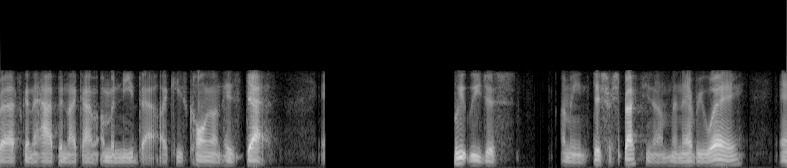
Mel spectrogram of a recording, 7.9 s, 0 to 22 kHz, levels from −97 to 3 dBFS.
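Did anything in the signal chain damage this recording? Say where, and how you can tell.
Yes. At 3.24 s the speech cuts off in mid-flow and the output falls completely silent until 4.56 s, a gap of about 1.3 s, before the sound resumes. This is a playback stall. Its likely cause is the player running dry of buffered data or its output thread being blocked, so the device had nothing to send until it recovered. The telephone band behind it, roughly 200 Hz to 3.5 kHz from the 40 kbit/s G.726 link, stays clean either side of the gap.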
